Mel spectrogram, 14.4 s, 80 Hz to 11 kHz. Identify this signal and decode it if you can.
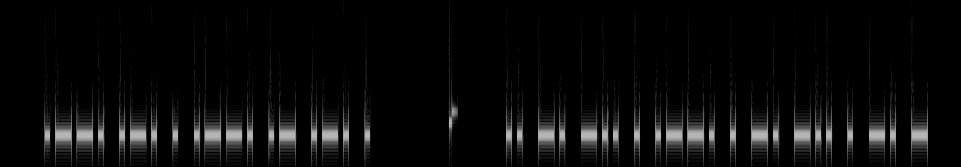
Morse code, heard as a keyed tone, about 15 wpm, 700 Hz. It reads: PREPARE INDEPENDENT
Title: Sentences from Top 900 Words - New Word Drill - 15wpm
